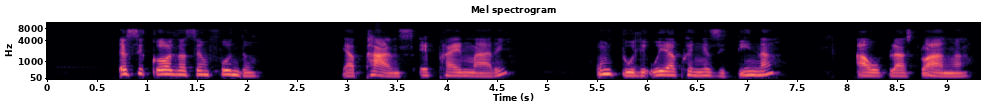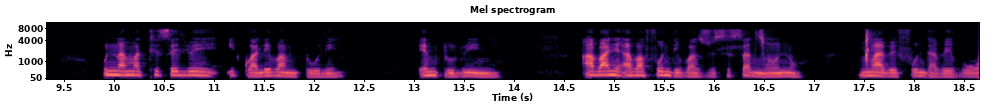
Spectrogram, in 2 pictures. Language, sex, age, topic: North Ndebele, female, 25-35, education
